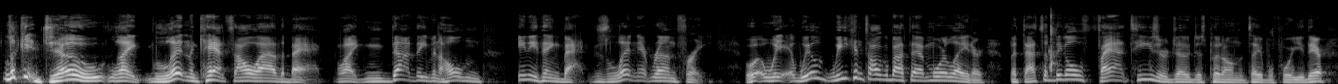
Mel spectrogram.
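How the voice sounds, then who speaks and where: A man hosts a live sports podcast. His talk is folksy and full of teasing banter. His voice sits a bit high and swings widely in pitch. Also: big pitch swings, moderate pace, a little mellow. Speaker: podcast host. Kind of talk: casual live-stream sports chat.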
